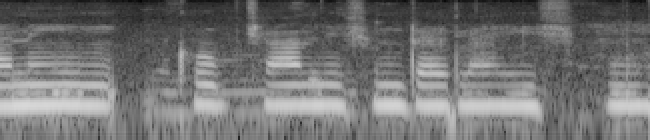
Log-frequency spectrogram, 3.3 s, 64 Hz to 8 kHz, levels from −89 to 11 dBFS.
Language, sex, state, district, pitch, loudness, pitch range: Marathi, female, Maharashtra, Gondia, 215 Hz, -14 LUFS, 210-220 Hz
